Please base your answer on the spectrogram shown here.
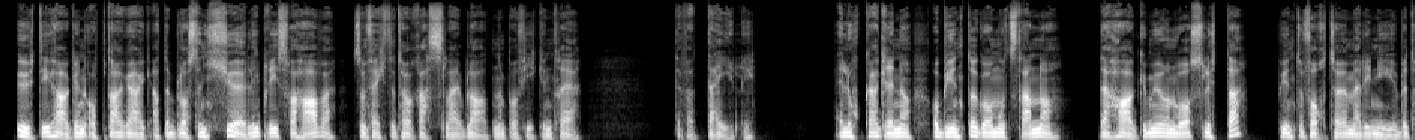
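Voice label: audio book stavanger, norwegian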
